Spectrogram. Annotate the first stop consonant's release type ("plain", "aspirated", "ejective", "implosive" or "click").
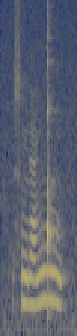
click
